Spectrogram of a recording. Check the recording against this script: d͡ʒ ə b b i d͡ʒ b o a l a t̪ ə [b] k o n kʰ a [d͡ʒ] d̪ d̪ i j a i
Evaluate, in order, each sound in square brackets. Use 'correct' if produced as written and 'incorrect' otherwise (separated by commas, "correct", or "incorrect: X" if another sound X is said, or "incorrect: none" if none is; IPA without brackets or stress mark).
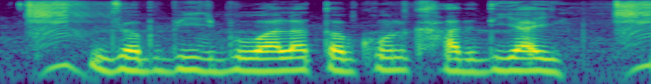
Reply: correct, incorrect: none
